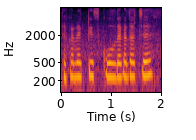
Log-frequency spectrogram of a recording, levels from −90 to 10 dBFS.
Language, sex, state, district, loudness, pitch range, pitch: Bengali, female, Tripura, Dhalai, -15 LUFS, 245-260 Hz, 250 Hz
